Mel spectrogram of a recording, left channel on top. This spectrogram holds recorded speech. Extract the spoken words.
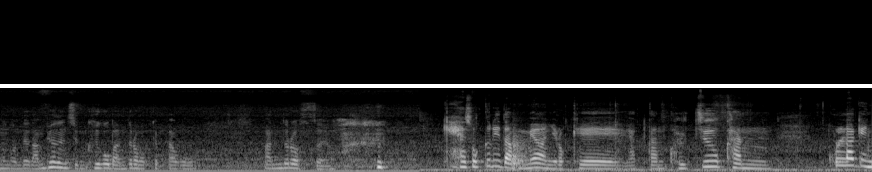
건데 남편은 지금 그거 만들어 먹겠다고 만들었어요. 계속 끓이다 보면 이렇게 약간 걸쭉한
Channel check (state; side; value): silent; left; digital silence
